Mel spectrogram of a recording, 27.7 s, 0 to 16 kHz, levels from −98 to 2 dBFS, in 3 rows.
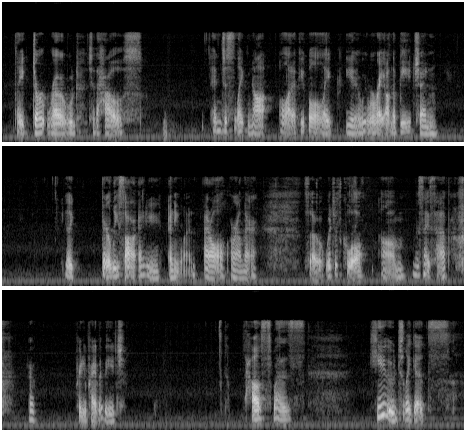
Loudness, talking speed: -30 LUFS, 115 wpm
